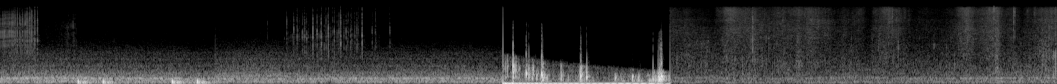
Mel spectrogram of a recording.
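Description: Intro sound effects over a steady low drone: two pairs of deep thumps in the first two seconds, then about five seconds in a loud harsh burst whose top slides downward for over a second and cuts off suddenly, followed by a quieter stretch with scattered crackling clicks.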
